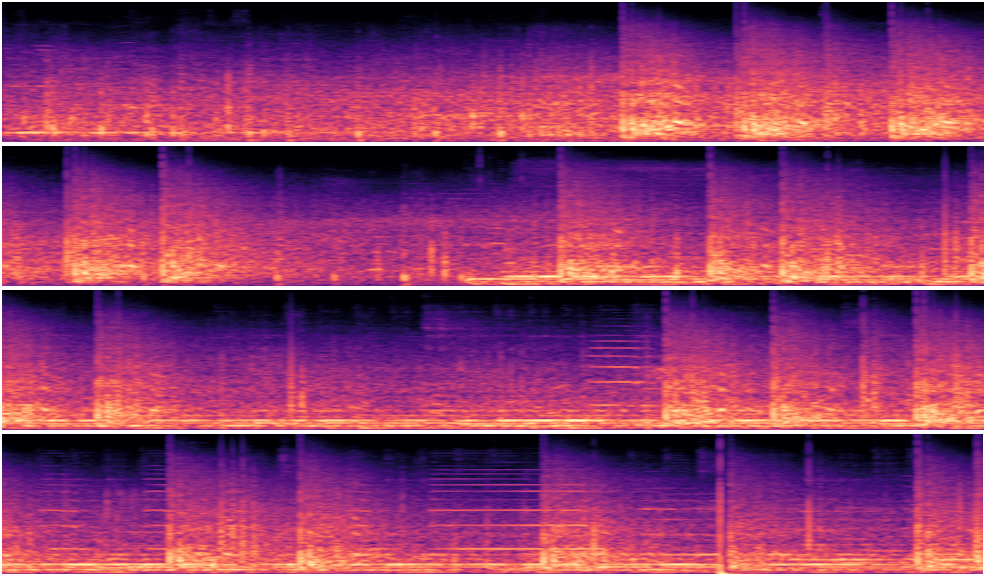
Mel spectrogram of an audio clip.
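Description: Fireworks display, with aerial shells bursting in a rapid series of bangs. About seven seconds in, music with long held notes comes in under the bangs.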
